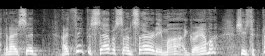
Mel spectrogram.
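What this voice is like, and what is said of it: Usual voice. Nothing is said of it.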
